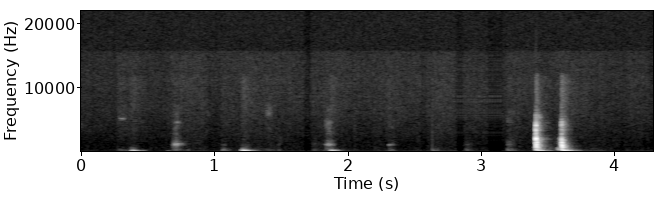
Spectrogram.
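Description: Soft knocks of a paintbrush working on a stretched canvas: three short dull taps spread over the first two seconds, then two sharper, louder clicks in quick succession near the end.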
